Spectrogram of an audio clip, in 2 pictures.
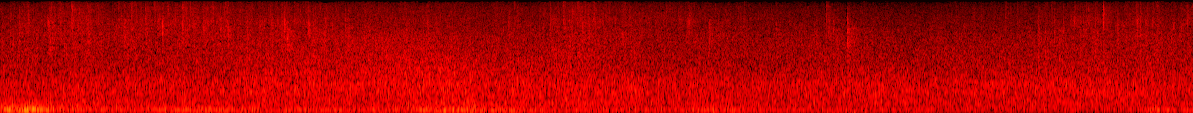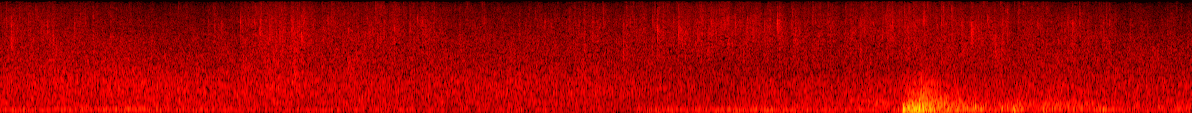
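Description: Steady rain falling and pattering on a surface. Near the end a sudden loud low boom breaks in and dies away over a couple of seconds.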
